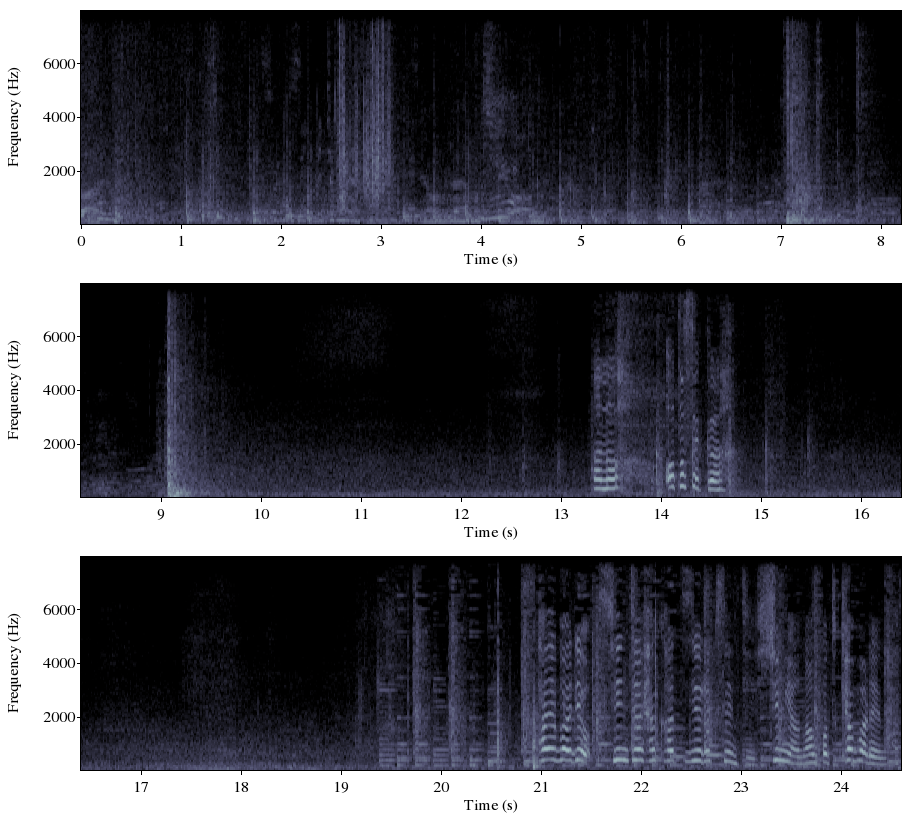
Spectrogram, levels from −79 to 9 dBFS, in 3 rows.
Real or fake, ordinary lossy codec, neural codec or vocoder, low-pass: real; none; none; none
